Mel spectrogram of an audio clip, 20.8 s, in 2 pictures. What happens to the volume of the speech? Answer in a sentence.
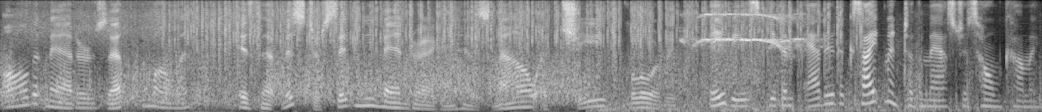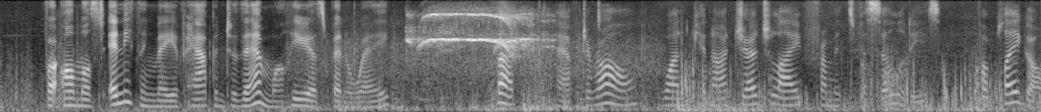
The loudness of the speech goes down.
